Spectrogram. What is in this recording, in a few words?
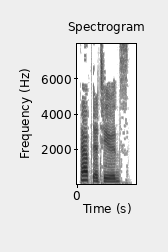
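"aptitudes", British English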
